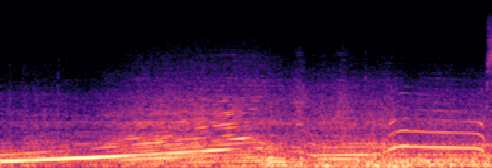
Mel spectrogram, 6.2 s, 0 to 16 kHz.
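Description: A 2014 Porsche 981 Cayman S engine revs and pulls hard, pitch climbing steadily through a long acceleration, easing off, then rising again in a second shorter pull, loud and close with steady drone throughout.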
